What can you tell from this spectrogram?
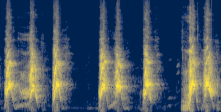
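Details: A female Jack Russell Terrier barks at a paper shredder, giving sharp, high-pitched barks, often in quick pairs with short pauses between.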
